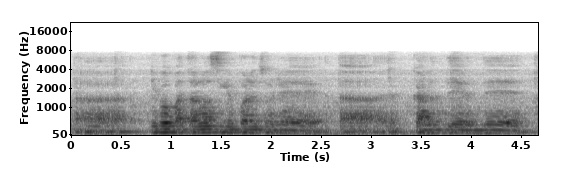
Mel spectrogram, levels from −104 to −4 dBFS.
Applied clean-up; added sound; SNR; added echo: none; none; none; reverberation time 0.7 s.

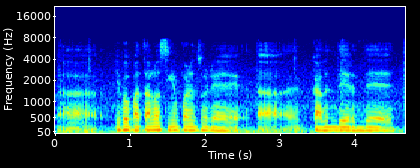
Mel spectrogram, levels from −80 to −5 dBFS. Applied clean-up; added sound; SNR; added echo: none; none; none; none.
